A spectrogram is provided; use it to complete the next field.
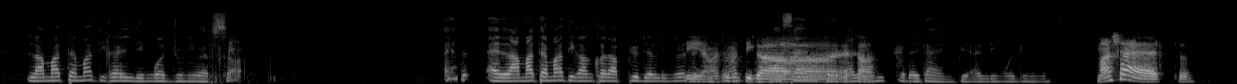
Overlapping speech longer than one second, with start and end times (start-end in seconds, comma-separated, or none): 6.8-8.7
